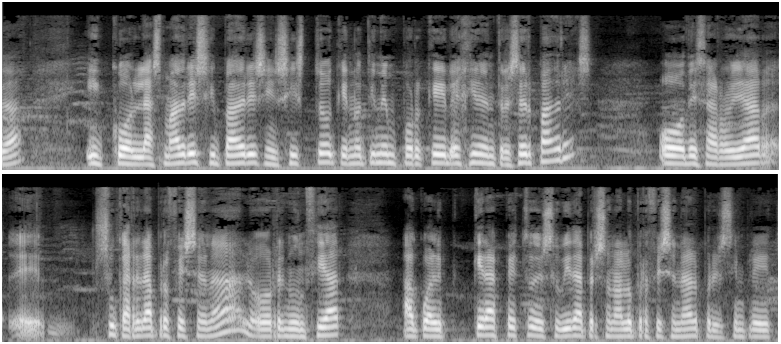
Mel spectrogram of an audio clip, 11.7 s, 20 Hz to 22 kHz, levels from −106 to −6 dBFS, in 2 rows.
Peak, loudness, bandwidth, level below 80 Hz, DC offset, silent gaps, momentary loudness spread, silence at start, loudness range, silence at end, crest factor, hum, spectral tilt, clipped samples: -2 dBFS; -20 LUFS; 16 kHz; -46 dBFS; under 0.1%; none; 9 LU; 0 s; 2 LU; 0.05 s; 16 dB; none; -5 dB/octave; under 0.1%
